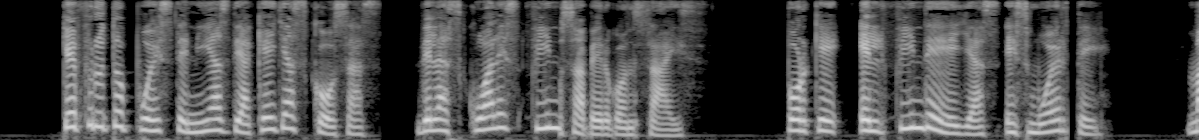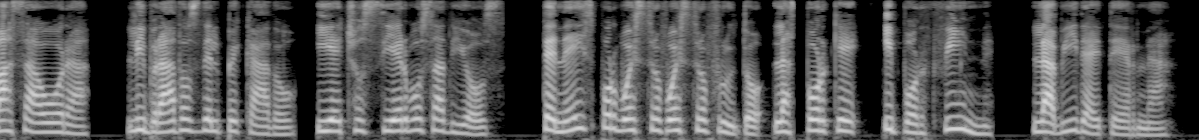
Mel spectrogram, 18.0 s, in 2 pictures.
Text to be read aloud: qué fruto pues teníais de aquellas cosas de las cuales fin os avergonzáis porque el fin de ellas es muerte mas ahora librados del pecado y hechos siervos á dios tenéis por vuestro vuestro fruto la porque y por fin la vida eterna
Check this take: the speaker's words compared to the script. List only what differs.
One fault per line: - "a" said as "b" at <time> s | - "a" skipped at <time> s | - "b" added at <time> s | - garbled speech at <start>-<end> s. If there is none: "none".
none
